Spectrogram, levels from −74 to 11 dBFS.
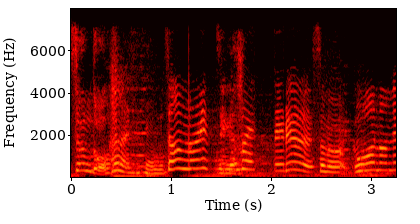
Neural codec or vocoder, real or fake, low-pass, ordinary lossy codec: codec, 16 kHz, 1 kbps, X-Codec, HuBERT features, trained on general audio; fake; 7.2 kHz; none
